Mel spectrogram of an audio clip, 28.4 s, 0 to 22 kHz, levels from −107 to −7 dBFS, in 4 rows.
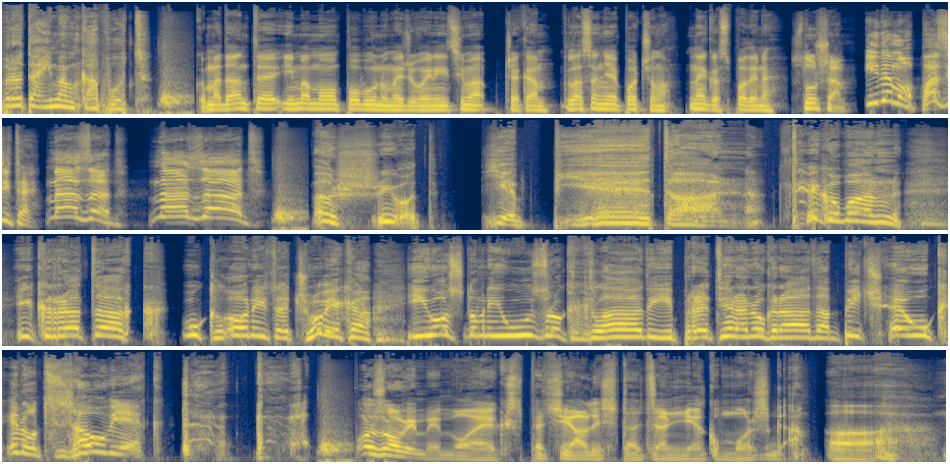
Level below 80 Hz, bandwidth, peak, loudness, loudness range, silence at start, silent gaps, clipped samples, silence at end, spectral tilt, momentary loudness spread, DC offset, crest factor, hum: -42 dBFS; over 20 kHz; 0 dBFS; -15 LUFS; 4 LU; 0 s; 6.41-6.46 s, 10.51-10.69 s; under 0.1%; 0 s; -4 dB/octave; 10 LU; under 0.1%; 14 dB; none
